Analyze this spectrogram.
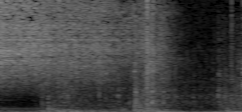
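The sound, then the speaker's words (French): Bus doors slide open with a pneumatic hiss and rumble as passengers get off, with a brief burst of air rising midway through over a steady low engine drone, moderately loud. “Les portes du bus s'ouvrent comme une libération.”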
